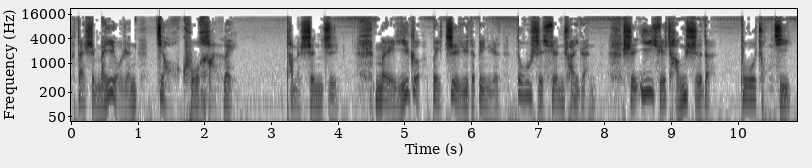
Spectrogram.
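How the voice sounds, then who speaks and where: A man's voice: low voice, fairly bright tone, slightly rough. A man delivering scripted narration for a radio drama.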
